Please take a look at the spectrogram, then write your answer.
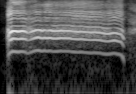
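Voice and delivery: a hammed-up cry of panic; panicked cry. King panics under Assyrian threat.

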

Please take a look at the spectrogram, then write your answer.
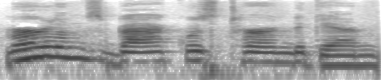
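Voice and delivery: plain reading voice

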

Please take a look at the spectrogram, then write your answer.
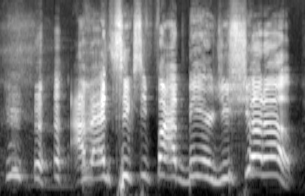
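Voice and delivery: high, slow, laughing mock drunk reply; hammed-up drunk father talking back; drunk dad retort. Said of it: "it's like".

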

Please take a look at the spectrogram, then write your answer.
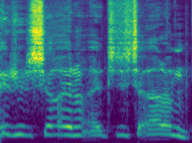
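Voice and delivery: high, breathless-excited retold phone call; shaking excited voice. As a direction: squeak it out, re-enacting overexcited disbelief. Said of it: "your voice is, like, shaking".

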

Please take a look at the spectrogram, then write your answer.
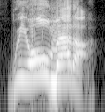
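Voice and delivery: loud emphatic. Real, not acted. Ranting to listeners, loud and emphatic. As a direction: punch it out loud, all of it.

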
